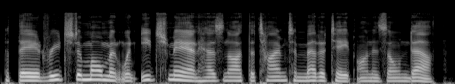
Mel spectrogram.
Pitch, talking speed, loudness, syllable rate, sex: 175 Hz, 250 wpm, -18 LUFS, 5.6 syllables/s, female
